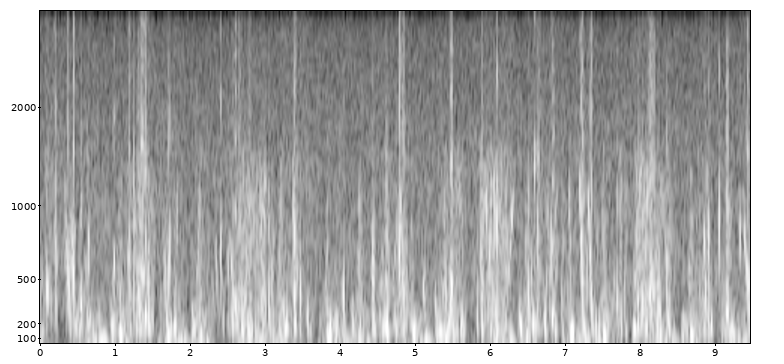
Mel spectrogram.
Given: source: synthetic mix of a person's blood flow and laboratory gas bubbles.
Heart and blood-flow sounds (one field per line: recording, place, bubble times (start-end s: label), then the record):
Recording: Doppler ultrasound of blood flow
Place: precordium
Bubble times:
0.05-0.26 s: bubbles
0.31-0.72 s: bubbles
0.93-1.02 s: bubbles
1.16-1.55 s: bubbles
1.64-1.88 s: bubbles
2.31-3.13 s: bubbles
3.19-3.65 s: bubbles
3.90-4.09 s: bubbles
4.40-4.98 s: bubbles
5.09-5.16 s: bubbles
5.24-5.69 s: bubbles
5.79-6.33 s: bubbles
6.48-7.08 s: bubbles
7.17-7.44 s: bubbles
7.67-7.84 s: bubbles
7.88-8.44 s: bubbles
8.75-9.23 s: bubbles
9.30-9.47 s: bubbles
From the record:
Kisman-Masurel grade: 343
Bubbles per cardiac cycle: rolling drumbeat, 9 or more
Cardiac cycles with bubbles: 100%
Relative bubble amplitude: loud (0.450 to 0.775)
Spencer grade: 3 (all of the cardiac periods contain showers or single bubble signals, but not dominating or overriding the cardiac motion signals)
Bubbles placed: only in the low amplitude regions of the cardiac cycle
